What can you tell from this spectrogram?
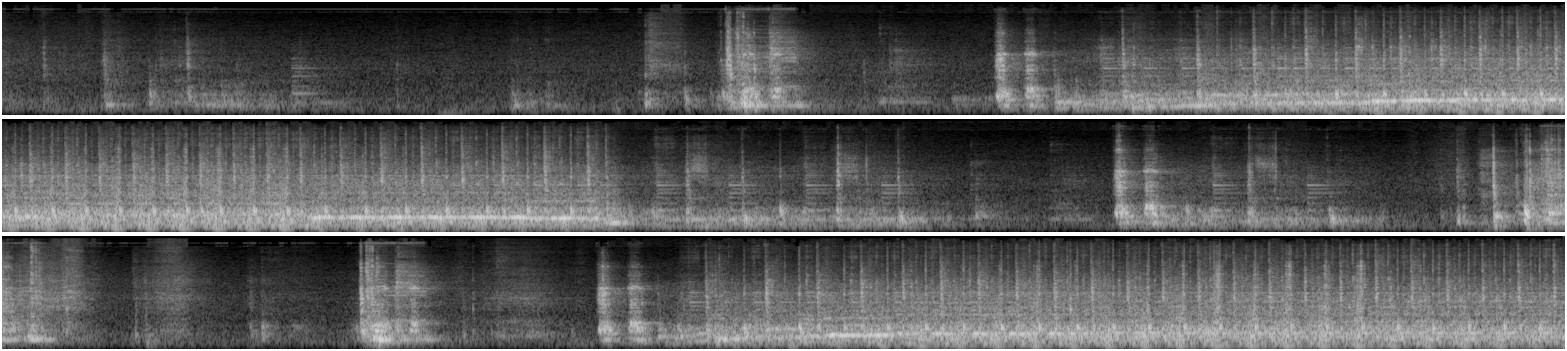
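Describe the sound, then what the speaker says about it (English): A sewing machine stitching a pouch, its needle chattering in rapid rhythmic ticks during several sustained runs broken by short pauses and handling clatter, close and clear with no talking. "I'm just going to sew all the way up to that point."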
